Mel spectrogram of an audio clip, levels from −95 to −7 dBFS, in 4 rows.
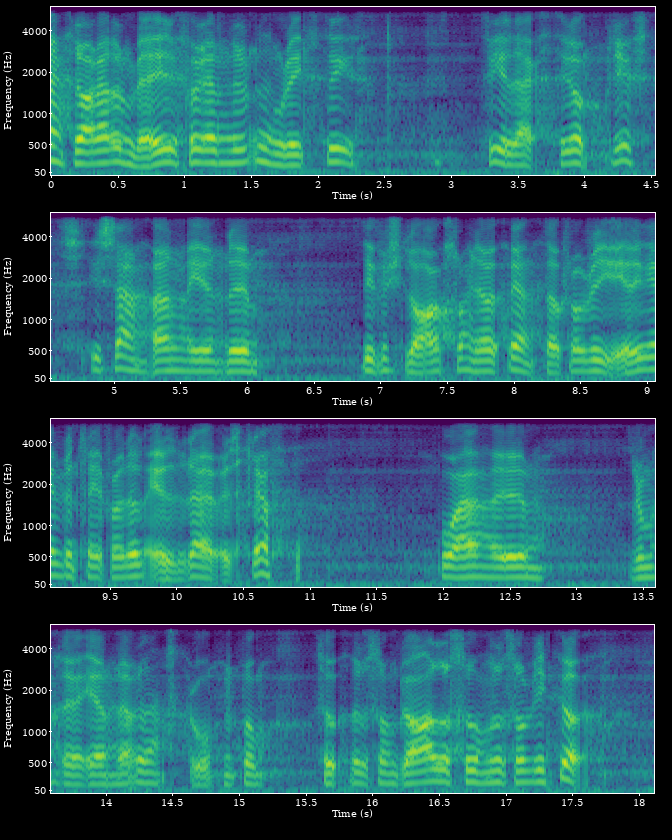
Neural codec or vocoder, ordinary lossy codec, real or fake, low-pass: autoencoder, 22.05 kHz, a latent of 192 numbers a frame, VITS, trained on many speakers; none; fake; 5.4 kHz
